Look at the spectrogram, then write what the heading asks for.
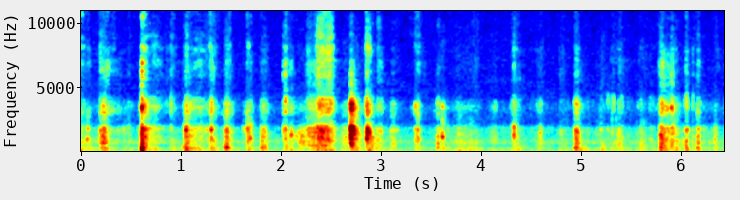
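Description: Close-up chewing and mouth sounds while eating by hand, with irregular short clicks and smacks.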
